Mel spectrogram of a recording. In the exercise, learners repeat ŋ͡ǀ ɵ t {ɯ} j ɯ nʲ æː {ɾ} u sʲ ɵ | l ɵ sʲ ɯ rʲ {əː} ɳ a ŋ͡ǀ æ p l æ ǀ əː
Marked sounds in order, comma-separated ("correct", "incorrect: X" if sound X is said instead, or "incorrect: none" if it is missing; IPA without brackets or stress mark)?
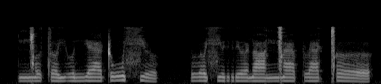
incorrect: ə, incorrect: ʈ, correct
